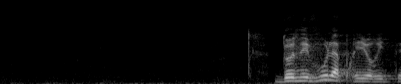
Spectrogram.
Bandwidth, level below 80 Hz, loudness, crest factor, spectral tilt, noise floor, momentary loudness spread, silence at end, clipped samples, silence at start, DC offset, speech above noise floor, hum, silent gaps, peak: 11 kHz; -68 dBFS; -27 LUFS; 22 dB; -7 dB/octave; -64 dBFS; 25 LU; 0 s; under 0.1%; 2.75 s; under 0.1%; 37 dB; none; none; -10 dBFS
